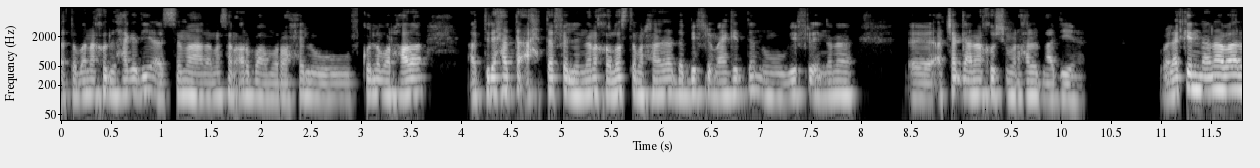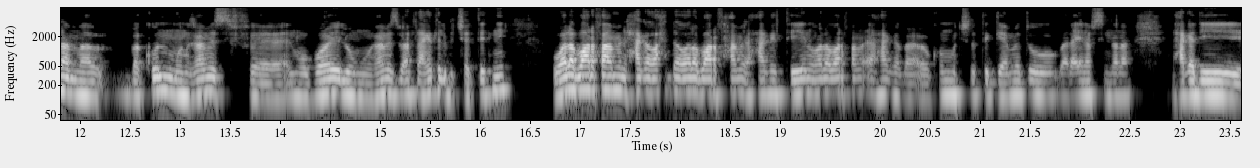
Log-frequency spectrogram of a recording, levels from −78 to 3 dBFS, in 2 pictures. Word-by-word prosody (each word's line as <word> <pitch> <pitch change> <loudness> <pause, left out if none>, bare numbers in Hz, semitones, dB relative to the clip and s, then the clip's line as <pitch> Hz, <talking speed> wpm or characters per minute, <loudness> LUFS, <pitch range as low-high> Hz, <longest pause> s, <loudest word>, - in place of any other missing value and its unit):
أ 115 - -3
طب 120 +1 -6
أنا 130 - +1
آخد 135 +1 -1
الحاجة 130 +2 -1
دي 150 +2 -2
أقسِّمها 120 +2 0
على 115 -1 0
مثلًا 120 0 -3
4 120 -2 -1
مراحل، 110 +2 -4
وفي 110 0 -7
كل 135 -1 -2
مرحلة، 130 +2 +4 0.4
ابتدي 125 +5 +1
حتى 150 0 +2
أحتفل 140 +2 0
إن 125 - +1
أنا 145 +2 +3
خلَّصت 140 +1 0
مرحلة، 125 +1 0
ده 140 +1 0
ده 130 -2 -2
بيفرِق 130 +1 -2
معايا 125 +1 0
جدًا 140 +1 -4
و 120 -1 -5
بيفرِق 130 +2 -3
إن 120 - -6
أنا 125 0 0 0.6
آآ، 115 -1 -2
أتشجَّع 145 -2 +1
إن - - +3
أنا 135 - +5
أخش 135 0 -2
المرحلة 125 0 -1
اللي 120 - -6
بعديها، 110 -2 -4 0.7
ولكن 150 +5 +4
أنا 160 +2 +7
بقى 165 +1 +8
لما 135 -6 +3 0.2
باكون 125 +3 -2
مُنغمِس 140 0 0
في 120 - -11 0.3
الموبايل 125 +4 +1
ومُنغمِس 120 +2 -2
بقى 130 0 -2
في 130 - -8
الحاجات 130 +4 -1
اللي 140 -2 -2
بتشتِّتني، 130 +8 -5 0.4
ولا 145 +6 +7
باعرف 165 0 +7
أعمل 155 -3 +6
حاجة 145 +1 +1
واحدة 145 +1 -1
ولا 145 +1 +3
باعرف 135 0 +3
أعمل 135 -2 -2
حاجتين 130 +1 -3
ولا 135 +1 -2
باعرف 140 0 -2
أعمل 140 +1 -7
أي 135 - -6
حاجة 135 -3 -5
بقى، 115 -1 -9
باكون 125 +4 -6
متشتِّت 125 0 -6
جامد 125 +1 -6
وبالاقي 120 -1 -5
نفسي، 125 0 -5
إن 120 - -10
أنا 115 0 -6 0.4
الحاجة 120 +3 +1
دي 125 -1 +4
130 Hz, 195 wpm, -21 LUFS, 120-140 Hz, 0.7 s, بقى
